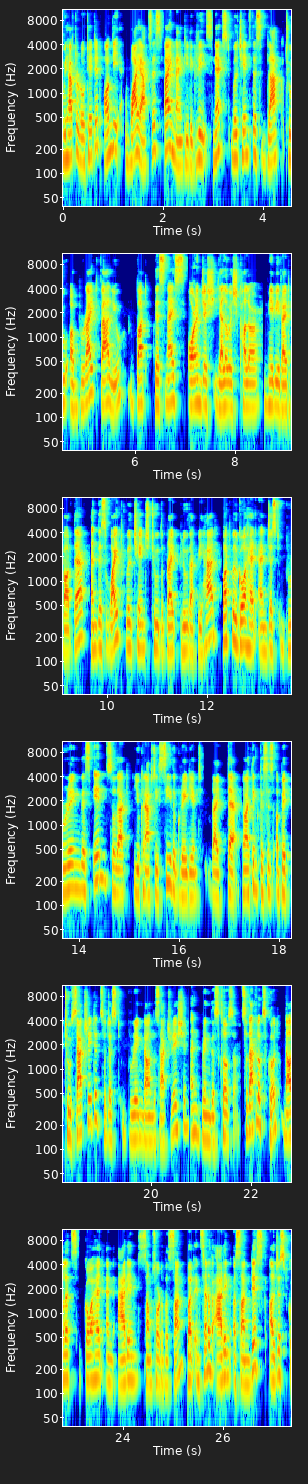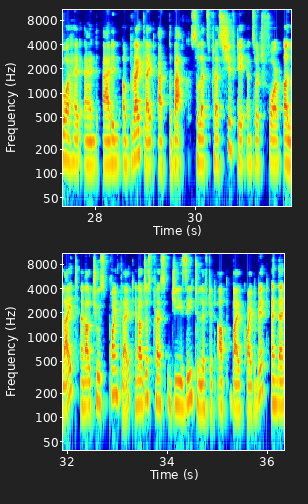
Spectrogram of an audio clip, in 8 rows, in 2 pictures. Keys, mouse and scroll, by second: 2.9 middle click, 3.5 click, 9.6 click, 10.3 click, 13.0-17.2 drag, 17.5 click, 20.9 click, 30.3 shift+a, 33.7 g.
